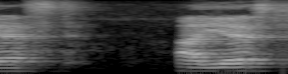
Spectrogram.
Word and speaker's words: asked: Esse E não acontece também. Não pronuncia. Esse D vai soar novamente como aquele T do work. I asked for him.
